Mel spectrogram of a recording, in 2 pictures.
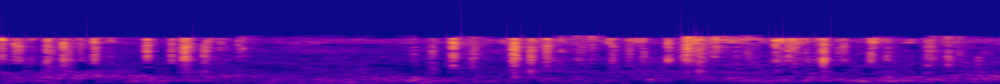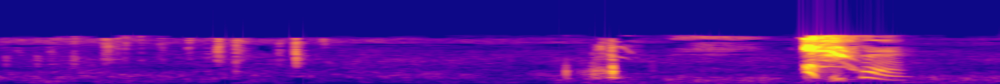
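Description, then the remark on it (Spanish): Soft, scattered keyboard typing fills the first seconds, then a person coughs from asthma: one short cough, and a second louder, harsher coughing burst near the end. “Disculpe, es porque empieza mi asma y, ay, Dios mío, empiezo con la tos.”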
